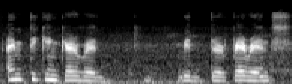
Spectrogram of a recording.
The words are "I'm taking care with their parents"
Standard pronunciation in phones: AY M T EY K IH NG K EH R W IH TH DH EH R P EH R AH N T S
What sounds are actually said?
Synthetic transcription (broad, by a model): AY M T EY K IH NG K EH R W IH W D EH R P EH R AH N T S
